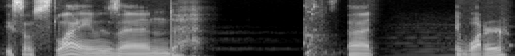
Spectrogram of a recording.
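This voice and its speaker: A man's voice: fairly low pitch, very slow, dark tone, clean tone, no room sound. A man livestreaming a video game, giving casual, rambling commentary as he thinks aloud. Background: game music.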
